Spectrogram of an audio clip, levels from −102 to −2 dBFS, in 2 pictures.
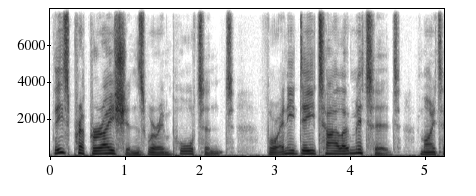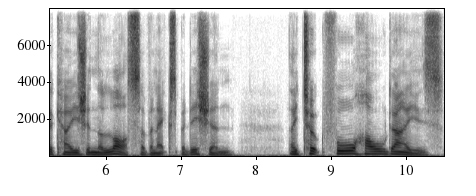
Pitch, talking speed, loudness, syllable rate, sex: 115 Hz, 115 wpm, -17 LUFS, 4.1 syllables/s, male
